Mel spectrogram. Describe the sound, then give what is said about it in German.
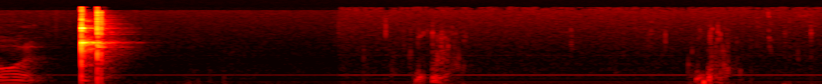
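Beer glasses clink together once in a sharp, ringing toast near the start, followed by two softer clunks and rustles a few seconds apart, as if the glasses are handled or set down. “Zum Wohl, mein Lieber. Prost.”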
